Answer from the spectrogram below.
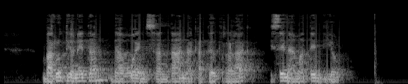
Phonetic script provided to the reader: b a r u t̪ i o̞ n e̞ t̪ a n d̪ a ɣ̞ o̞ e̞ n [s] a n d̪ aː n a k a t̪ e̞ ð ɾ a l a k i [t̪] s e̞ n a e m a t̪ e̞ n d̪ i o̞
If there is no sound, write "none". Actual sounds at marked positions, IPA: s, none

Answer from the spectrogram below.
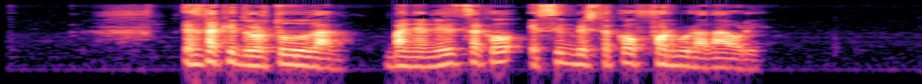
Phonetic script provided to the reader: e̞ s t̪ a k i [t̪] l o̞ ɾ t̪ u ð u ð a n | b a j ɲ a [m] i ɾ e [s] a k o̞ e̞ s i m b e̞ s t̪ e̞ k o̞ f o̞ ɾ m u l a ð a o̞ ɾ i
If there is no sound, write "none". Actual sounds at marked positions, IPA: t̪, n, t͡s

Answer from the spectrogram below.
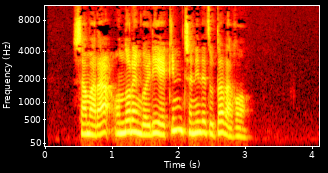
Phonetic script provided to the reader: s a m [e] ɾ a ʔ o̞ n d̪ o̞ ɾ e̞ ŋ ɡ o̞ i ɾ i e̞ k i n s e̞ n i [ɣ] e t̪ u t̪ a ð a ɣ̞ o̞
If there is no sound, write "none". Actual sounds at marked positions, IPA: a, ð

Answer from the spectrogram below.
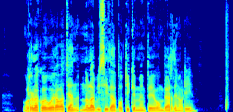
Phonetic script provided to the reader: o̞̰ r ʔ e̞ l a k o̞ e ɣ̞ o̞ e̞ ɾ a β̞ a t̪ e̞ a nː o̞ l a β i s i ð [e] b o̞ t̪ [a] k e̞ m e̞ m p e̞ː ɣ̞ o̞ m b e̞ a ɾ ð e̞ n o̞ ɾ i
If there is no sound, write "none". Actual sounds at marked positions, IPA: a, i

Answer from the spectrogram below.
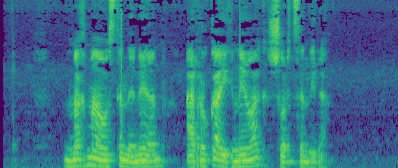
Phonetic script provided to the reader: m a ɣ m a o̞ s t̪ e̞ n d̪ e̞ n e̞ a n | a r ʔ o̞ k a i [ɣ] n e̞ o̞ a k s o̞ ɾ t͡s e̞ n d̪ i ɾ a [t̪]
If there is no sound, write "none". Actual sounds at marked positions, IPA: ɣ, none

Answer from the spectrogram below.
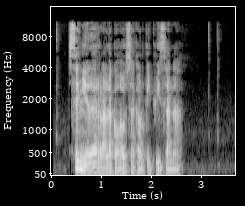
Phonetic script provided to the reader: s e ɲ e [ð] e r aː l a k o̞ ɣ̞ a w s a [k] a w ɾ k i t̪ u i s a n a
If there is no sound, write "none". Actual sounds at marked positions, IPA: ð, k

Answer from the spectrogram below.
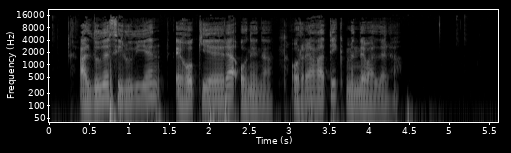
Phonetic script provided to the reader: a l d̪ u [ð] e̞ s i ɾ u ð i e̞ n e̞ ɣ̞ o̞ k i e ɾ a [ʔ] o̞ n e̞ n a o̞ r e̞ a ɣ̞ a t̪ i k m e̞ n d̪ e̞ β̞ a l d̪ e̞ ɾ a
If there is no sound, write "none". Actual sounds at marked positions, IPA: ð, ʔ

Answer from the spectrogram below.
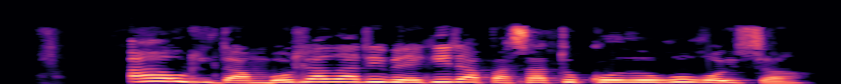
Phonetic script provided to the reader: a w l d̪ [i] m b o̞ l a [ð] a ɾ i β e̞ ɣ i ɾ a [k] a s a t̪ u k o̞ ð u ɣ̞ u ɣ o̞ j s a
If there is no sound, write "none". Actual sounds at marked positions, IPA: a, ð, p

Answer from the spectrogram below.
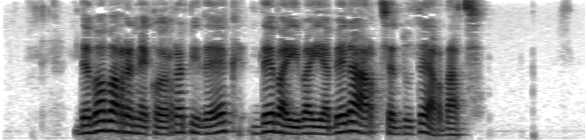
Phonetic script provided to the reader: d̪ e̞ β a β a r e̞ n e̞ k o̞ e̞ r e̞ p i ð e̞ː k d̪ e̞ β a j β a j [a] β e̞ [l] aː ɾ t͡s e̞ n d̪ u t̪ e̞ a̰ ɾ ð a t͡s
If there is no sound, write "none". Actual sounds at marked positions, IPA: a, ɾ

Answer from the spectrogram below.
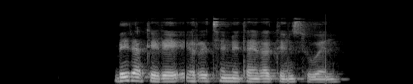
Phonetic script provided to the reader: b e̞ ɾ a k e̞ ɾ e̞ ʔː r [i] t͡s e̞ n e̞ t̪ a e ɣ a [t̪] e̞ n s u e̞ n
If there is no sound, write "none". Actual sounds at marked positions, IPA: e, t̪

